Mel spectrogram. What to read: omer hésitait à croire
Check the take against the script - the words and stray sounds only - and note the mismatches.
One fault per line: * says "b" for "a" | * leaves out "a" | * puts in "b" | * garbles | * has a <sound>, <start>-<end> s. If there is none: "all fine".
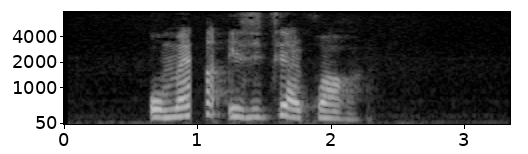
* has a dropout, 0.9-1.1 s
